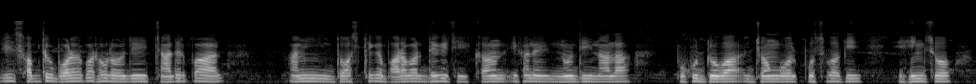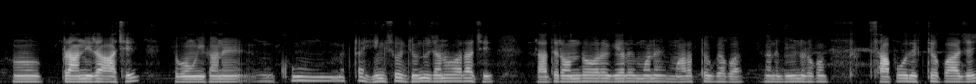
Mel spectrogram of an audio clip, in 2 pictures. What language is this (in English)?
Bangla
